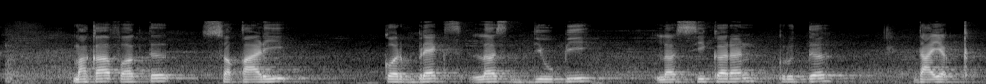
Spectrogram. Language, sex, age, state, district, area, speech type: Goan Konkani, male, 18-30, Goa, Salcete, urban, read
